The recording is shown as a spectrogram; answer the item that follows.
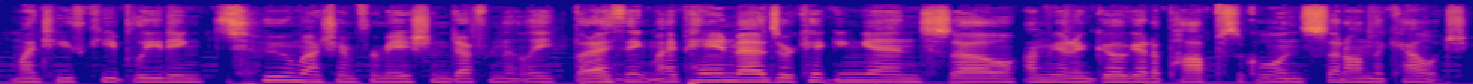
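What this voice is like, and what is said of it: Strained, slightly odd-sounding speech. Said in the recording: “it was kind of a struggle for me to talk. As you can tell, I sound a little weird.”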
